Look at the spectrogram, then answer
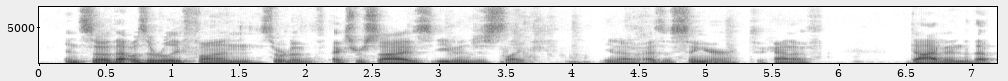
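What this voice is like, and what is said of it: Low-register talking voice. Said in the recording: “I have this sort of low part of my voice that is in my talking voice. Obviously you can hear it as we have this conversation”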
